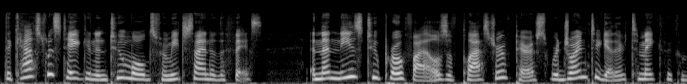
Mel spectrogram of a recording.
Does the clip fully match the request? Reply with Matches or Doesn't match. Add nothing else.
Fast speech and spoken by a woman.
Matches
